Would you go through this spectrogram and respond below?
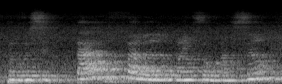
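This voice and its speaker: A woman's voice: mid-range voice, animated, a little fast, warm tone. A Brazilian woman giving an informal educational talk, explaining conversationally with rhetorical questions and frequent checks with listeners. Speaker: lecturer. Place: large echoey indoor room. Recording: very echoey hall, distant mic, faint noise.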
